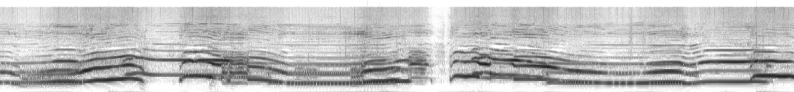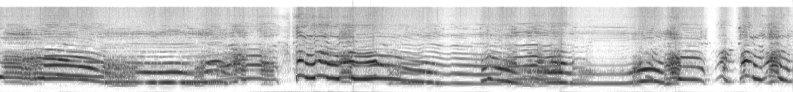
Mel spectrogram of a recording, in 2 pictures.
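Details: Alaskan Malamutes answer a siren with a chorus of long, sliding howls, pitch rising and falling in wavy arcs, several dogs overlapping; short pauses near four and eleven seconds before the voices resume.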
